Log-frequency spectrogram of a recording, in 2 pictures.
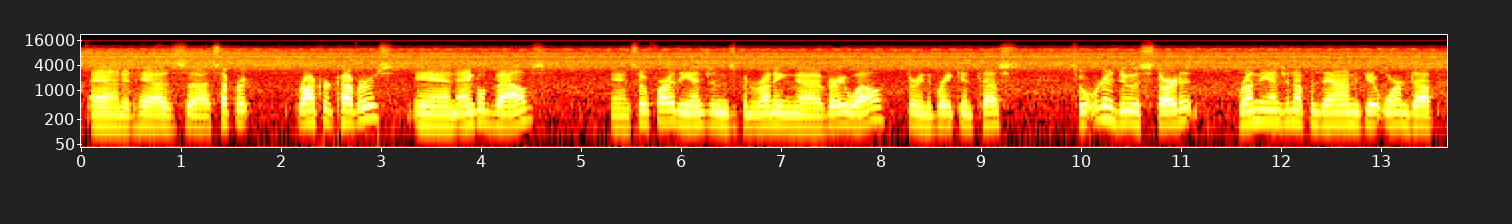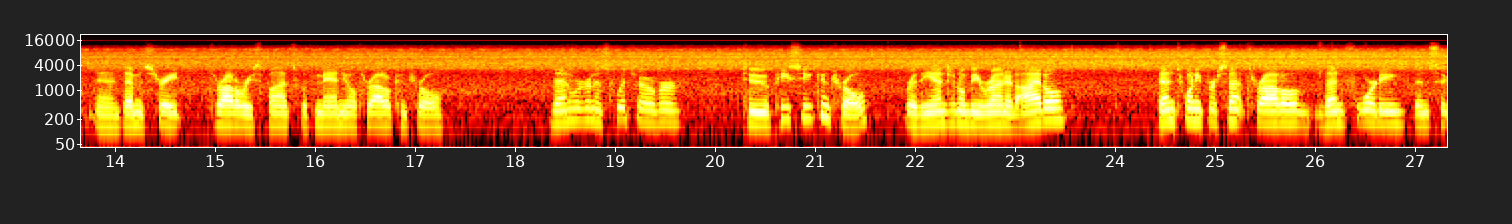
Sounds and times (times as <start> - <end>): Speech: 0.1 - 4.6, 5.3 - 17.3, 18.4 - 19.7, 20.3 - 23.5, 24.4 - 27.3.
